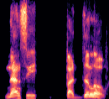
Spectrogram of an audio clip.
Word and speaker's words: Nancy Badillo: Nancy Badillo. Did I pronounce that right?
